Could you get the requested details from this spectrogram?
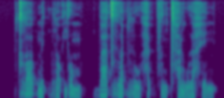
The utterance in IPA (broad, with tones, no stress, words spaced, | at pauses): trɔː˥˩t̚me˨˩k̚ rɔ˨˩ʔjo˥˩m | baː˦˥tru˦˥a̯pruː˨˩ ha˦˥k̚ fɯ˨˩ŋ tʰa˥˩ŋwɯ˧a̯ he˨˩n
